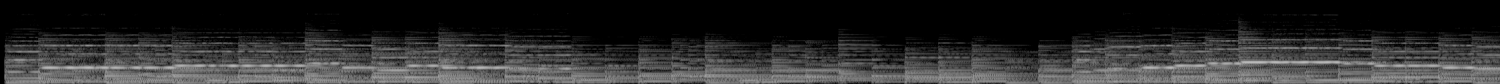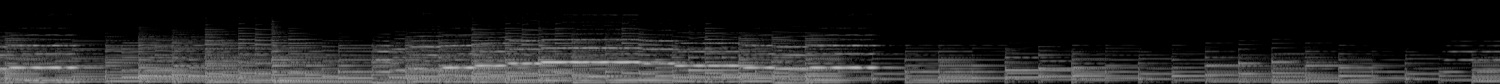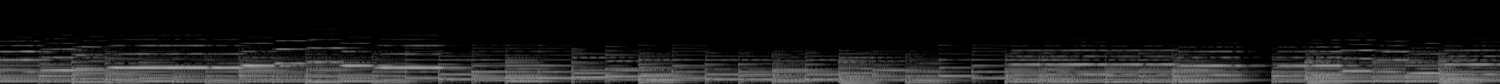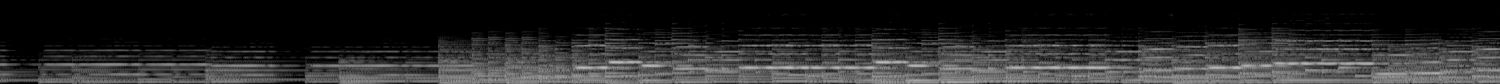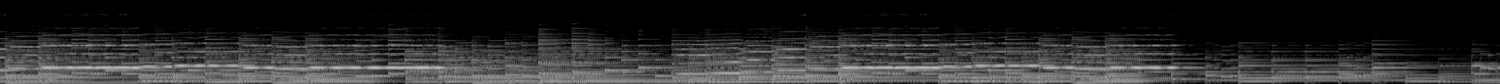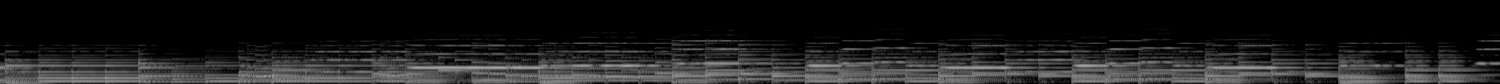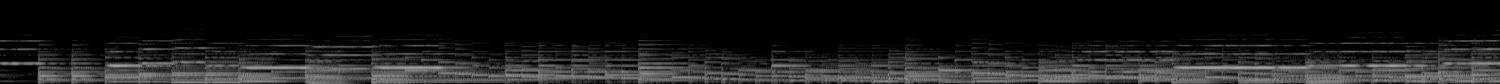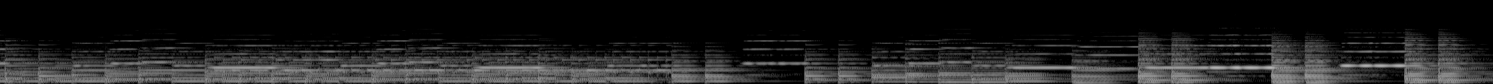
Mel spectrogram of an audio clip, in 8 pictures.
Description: Classical Haydn, Franz Josef The Heavens are Telling from The Creation (Die Schöpfung) Flute version
Flute
G major (Sounding Pitch) (View more G major Music for Flute )
Allegro =180 (View more music marked Allegro)
4/4 (View more 4/4 Music)
G5-C7
Classical (View more Classical Flute Music)
haydn_heavens_telling_FL.mp3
